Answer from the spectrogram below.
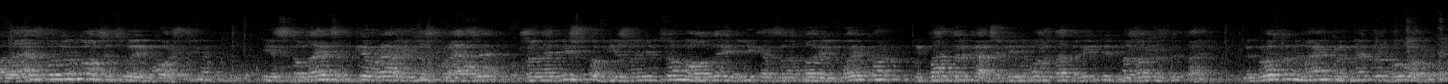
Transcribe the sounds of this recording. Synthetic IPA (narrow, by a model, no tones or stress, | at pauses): ɐlˠɛzbɔʋɪɾnɔsʲɐsʋɔjimkɔʃt͡ʃʲij | isklˠɐd̪ɑjet͡sʲːɐt̪ɐkɪʋɾɑʒinɐspɾɛsʲɪ | t͡ʃɔnɐjbʲilʲʃɔbʲiʒnenʲiwt͡sʲɔmʊɦɔlˠɔʋnɪjɦlʲikɐsɐnɐt̪ɔɾʲijibɔjkɔ | ipɑnt̪eɾkɑt͡ʃjɐkɛjnemɔʒɛd̪ɑt̪ɪʋʲit̪̚pɔʋʲitʲmɐʒɔd̪nɪspɪt̪a̰nʲ | mɪpɾɔst̪ɔnemɑjempɾɪd̪mɛt̪ɐɦɔlˠɔɾʊ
